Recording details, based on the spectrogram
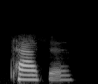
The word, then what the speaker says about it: Tasha: Tasha. – Spell that. – T-A-S-H-A.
